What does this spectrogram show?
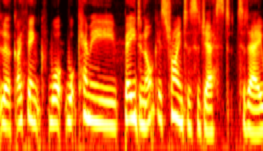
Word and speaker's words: Badenoch: So Kemi Badenoch it is then. That might be your aim for today. But look, I think what Kemi Badenoch is trying to suggest today with her bold,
